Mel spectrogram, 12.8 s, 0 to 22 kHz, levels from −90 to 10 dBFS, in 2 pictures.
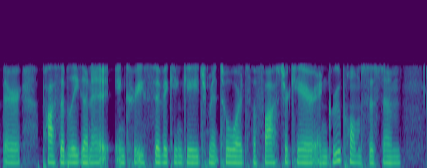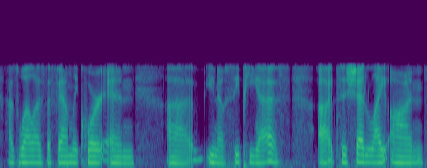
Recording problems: garbled, watery; badly; nothing above 4 kHz

